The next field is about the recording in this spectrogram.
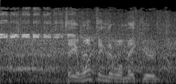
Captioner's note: whistle blows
